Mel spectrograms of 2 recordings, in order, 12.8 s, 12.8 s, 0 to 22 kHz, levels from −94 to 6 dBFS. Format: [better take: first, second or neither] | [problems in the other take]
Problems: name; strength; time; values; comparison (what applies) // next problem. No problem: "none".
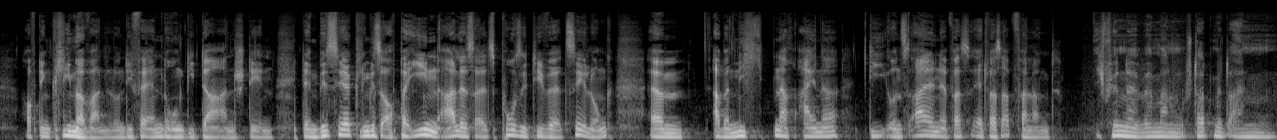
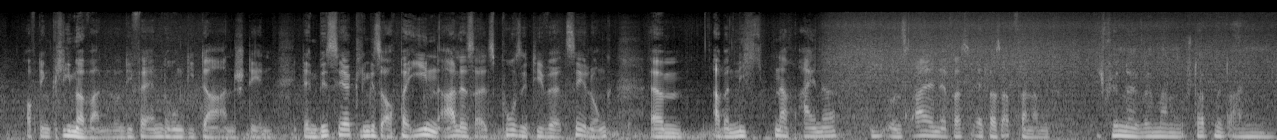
first | wind in the background; noticeable; throughout; 15 dB below the speech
